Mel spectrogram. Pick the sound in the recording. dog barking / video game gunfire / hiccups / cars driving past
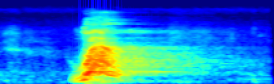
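dog barking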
